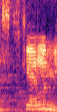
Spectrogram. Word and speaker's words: scalene: terus antagonisnya trapezius, habis itu sinergisnya otot yang membantunya itu scalene sama apa ya bacanya? Scalene ya?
